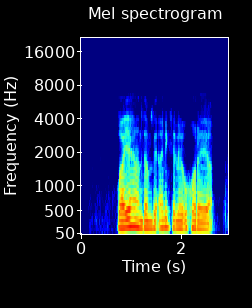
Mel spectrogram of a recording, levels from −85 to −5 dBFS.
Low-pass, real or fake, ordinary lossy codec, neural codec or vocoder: 7.2 kHz; fake; none; codec, 16 kHz, 6 kbps, DAC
